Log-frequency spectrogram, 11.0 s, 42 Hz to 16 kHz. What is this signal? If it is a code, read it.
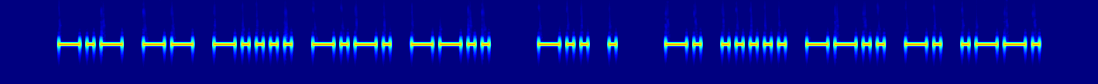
Morse code, heard as a keyed tone, about 17 wpm, 700 Hz. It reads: KM6CZ DE N5ZNP
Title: USA Callsign DE Callsign - 5 Characters - 17wpm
